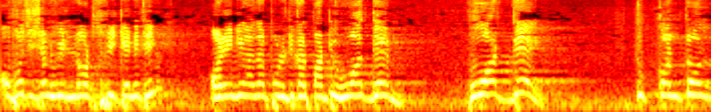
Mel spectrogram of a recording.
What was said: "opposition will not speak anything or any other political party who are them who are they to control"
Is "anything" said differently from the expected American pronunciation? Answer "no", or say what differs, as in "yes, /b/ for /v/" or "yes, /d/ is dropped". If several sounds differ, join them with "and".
yes, /t/ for /θ/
